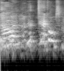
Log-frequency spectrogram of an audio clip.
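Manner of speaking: high, slow, silly voice; mock ticklish squeal. Bully whipped by spaghetti arms, high mock ticklish voice. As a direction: squeal it as if barely touched.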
